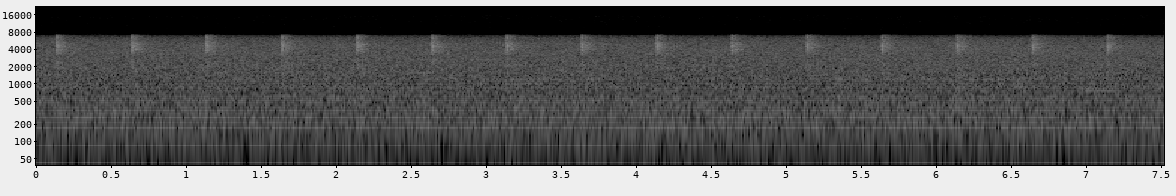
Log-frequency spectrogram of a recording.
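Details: CBR 2 ultrasonic motion sensor on a TI-Nspire (DataQuest app), measuring a book about 15–18 cm away as it is moved away and back toward the sensor. Quiet, steady clicking about twice a second over faint hiss: normal operation.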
